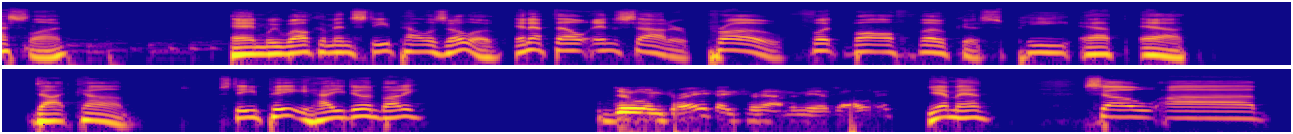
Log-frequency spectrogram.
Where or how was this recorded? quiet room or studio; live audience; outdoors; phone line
phone line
